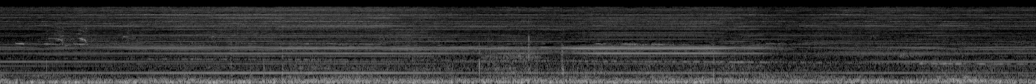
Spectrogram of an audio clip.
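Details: 2003 VW Jetta VR6, engine off after driving to temperature, parked: steady thin mid-pitched electrical buzz near firewall starts shortly after, intermittent, killing new battery; owner suspects relay; dealership replaced ECM, power drain and grounds checked, cause unconfirmed.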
